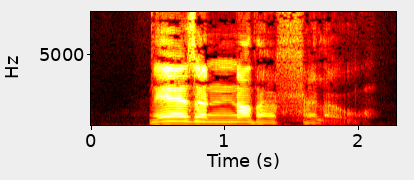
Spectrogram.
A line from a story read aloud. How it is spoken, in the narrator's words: muttered Scrooge, who overheard him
